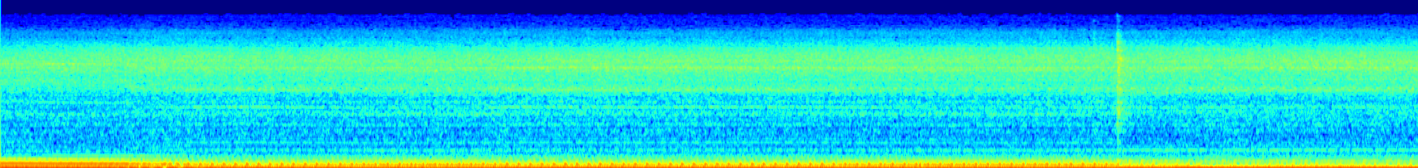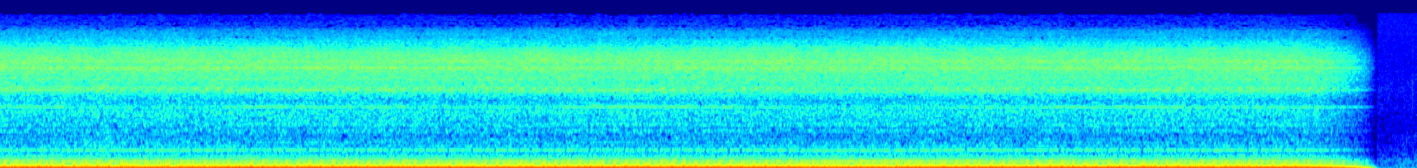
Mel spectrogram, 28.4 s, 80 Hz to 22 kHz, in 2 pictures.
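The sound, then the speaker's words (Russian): A Lexus car engine, run by Toyota for three hours, runs steadily with a deep, loud low-frequency rumble and hum, idling evenly for the whole stretch with no voices, then cutting off abruptly at the end. “Toyota на 3 часа запустила двигатель Лексуса, чтобы наслаждаться, чтобы отзываться на подъем оборотов ритмом сердца и сбивчивым дыханием, чтобы слушать и восхищаться.”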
